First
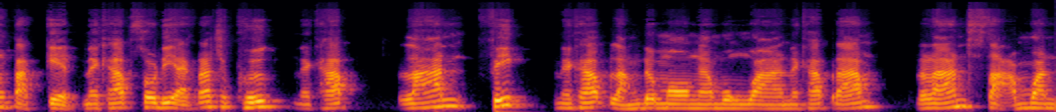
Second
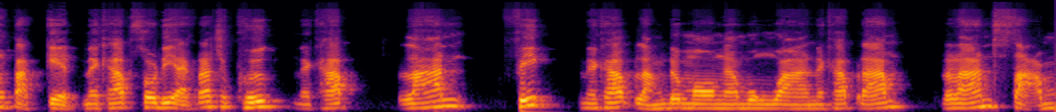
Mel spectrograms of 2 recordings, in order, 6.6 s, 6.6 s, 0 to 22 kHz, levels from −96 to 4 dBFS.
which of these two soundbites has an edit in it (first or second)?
first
